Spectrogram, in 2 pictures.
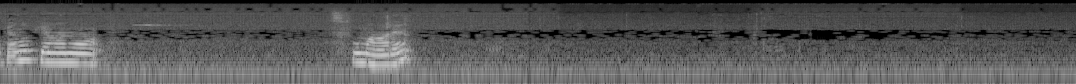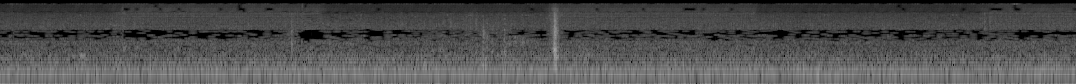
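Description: A soft makeup brush brushes lightly across skin.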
